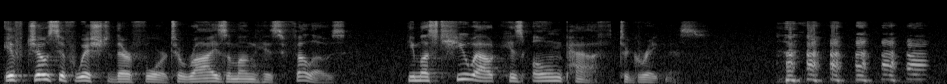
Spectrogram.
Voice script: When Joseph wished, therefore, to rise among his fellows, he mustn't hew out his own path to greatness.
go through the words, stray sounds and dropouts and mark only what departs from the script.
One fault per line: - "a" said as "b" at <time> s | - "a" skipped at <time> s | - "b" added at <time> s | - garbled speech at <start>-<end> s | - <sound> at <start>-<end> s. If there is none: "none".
- "When" said as "If" at 0.0 s
- "mustn't" said as "must" at 4.1 s
- laugh at 7.8-9.3 s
